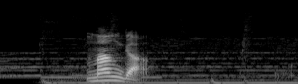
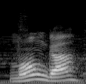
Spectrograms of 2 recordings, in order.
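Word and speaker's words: många: But in Swedish, if you just change one letter, you have manga. Well, that's how you read it, you would assume. But actually in Swedish, this letter is pronounced O, right?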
